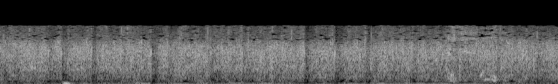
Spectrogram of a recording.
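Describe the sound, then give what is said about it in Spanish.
Sustained applause from an audience at the Empresa Digitala 2005 award, greeting the winning company Servicios y Soluciones Integrales Urbanos Sociedad Limitada: a dense, steady clatter of many hands clapping at once, loud, continuing without a break and with no voices over it. “Esos aplausos, claro que sí.”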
